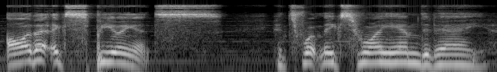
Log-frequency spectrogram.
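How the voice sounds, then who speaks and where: A man plays through a game live, answering the characters aloud. His voice is quite high for a man and his delivery is slow, halting and earnest. Soft game music runs behind him. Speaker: gaming streamer and amateur voice-over artist. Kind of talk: live game playthrough, voicing replies to characters.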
